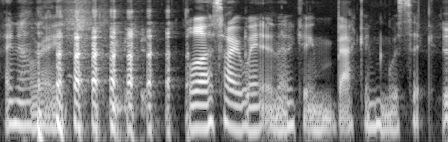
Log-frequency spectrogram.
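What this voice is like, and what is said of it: Scratchy, slightly hoarse voice. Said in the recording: “I still sound funny ... Voice sounds a little bit scratchy”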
